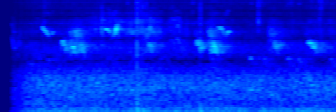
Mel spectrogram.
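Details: Unidentified birds singing in force after a storm: several short, high chirps and twittering notes scattered through, over a steady low hum.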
